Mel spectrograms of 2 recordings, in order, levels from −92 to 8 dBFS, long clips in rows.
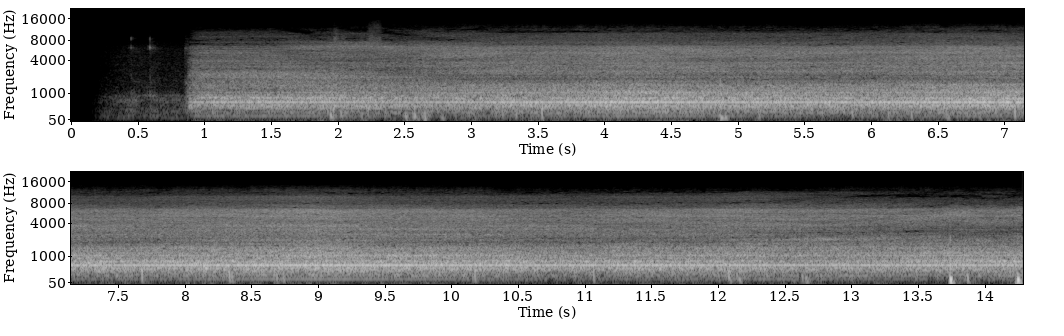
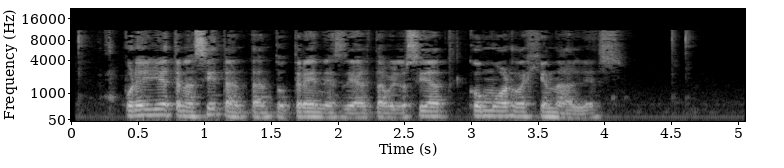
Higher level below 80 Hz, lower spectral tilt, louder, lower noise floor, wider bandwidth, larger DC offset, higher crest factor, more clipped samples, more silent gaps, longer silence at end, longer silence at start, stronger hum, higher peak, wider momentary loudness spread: first, -50 dBFS vs -58 dBFS; about the same, -3 dB/octave vs -3.5 dB/octave; first, -21 LUFS vs -24 LUFS; first, -56 dBFS vs -49 dBFS; about the same, 12 kHz vs 11.5 kHz; neither; about the same, 20 dB vs 20 dB; neither; neither; second, 0 s vs 0.4 s; first, 0.9 s vs 0.05 s; neither; first, -2 dBFS vs -6 dBFS; second, 6 LU vs 19 LU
